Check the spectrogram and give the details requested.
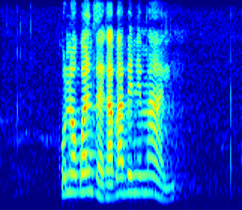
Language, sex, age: Xhosa, female, 30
